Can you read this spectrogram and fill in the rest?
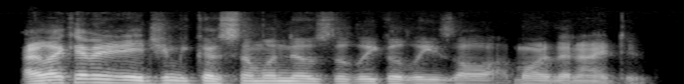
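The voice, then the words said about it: New York accent. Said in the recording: “this particular New York accent”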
